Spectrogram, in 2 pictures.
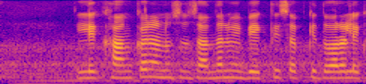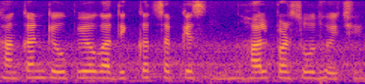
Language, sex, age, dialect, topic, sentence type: Magahi, female, 31-35, Western, banking, statement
